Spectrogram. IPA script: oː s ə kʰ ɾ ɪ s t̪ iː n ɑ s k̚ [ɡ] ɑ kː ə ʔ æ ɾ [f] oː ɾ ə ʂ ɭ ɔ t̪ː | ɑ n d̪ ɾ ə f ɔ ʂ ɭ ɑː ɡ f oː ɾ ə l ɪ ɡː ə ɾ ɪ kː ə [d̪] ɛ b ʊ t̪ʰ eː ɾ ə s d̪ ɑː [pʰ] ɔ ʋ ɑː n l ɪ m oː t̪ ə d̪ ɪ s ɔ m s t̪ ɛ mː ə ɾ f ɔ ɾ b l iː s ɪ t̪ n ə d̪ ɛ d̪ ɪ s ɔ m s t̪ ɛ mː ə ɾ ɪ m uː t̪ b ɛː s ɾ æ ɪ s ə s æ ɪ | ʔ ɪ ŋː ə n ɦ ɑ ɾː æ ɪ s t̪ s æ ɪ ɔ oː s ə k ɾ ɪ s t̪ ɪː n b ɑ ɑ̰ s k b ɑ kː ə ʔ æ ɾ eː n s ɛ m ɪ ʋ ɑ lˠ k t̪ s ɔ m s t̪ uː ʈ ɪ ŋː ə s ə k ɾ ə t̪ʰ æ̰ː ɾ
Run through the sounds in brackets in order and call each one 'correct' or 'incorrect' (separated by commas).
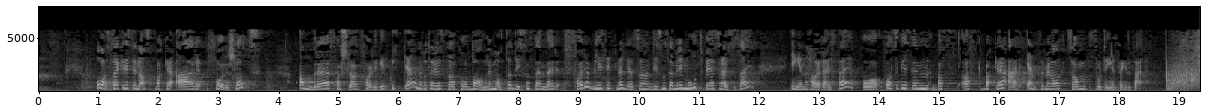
incorrect, correct, correct, correct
